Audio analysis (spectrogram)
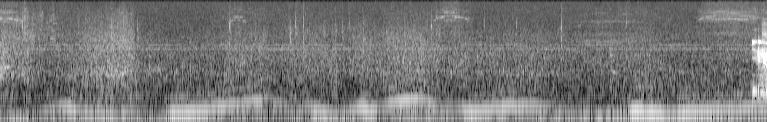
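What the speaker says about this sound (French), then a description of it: "Il y a une voiture devant." A car driving ahead on the road, its faint engine hum rising and falling in a wavering pattern, quiet and steady throughout without speech.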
